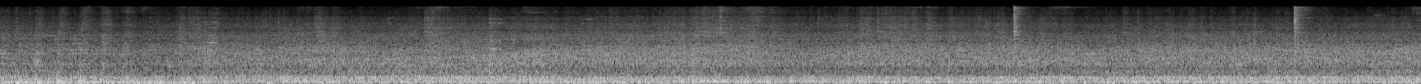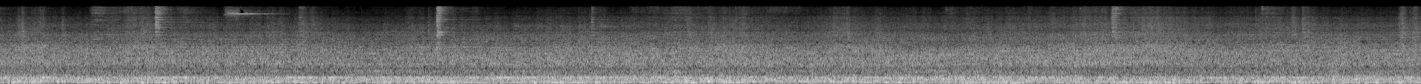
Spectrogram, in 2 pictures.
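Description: Freight train of tank cars rolling past, a steady rumble of steel wheels on the rails with scattered sharp clicks as the wheels cross rail joints.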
